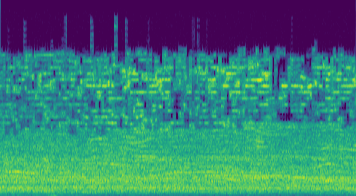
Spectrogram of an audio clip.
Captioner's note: all cheering; shouting loudly: "🥇😆😄😃congratulations!!!!!!!!!😄"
